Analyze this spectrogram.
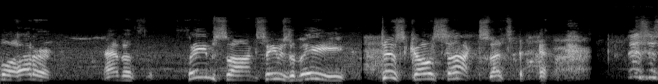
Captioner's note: laughs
